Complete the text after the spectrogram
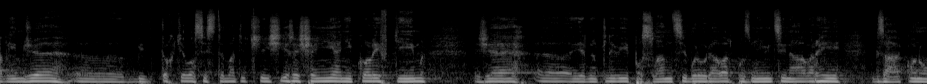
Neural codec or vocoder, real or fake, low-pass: vocoder, 44.1 kHz, 128 mel bands, Pupu-Vocoder; fake; 14.4 kHz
